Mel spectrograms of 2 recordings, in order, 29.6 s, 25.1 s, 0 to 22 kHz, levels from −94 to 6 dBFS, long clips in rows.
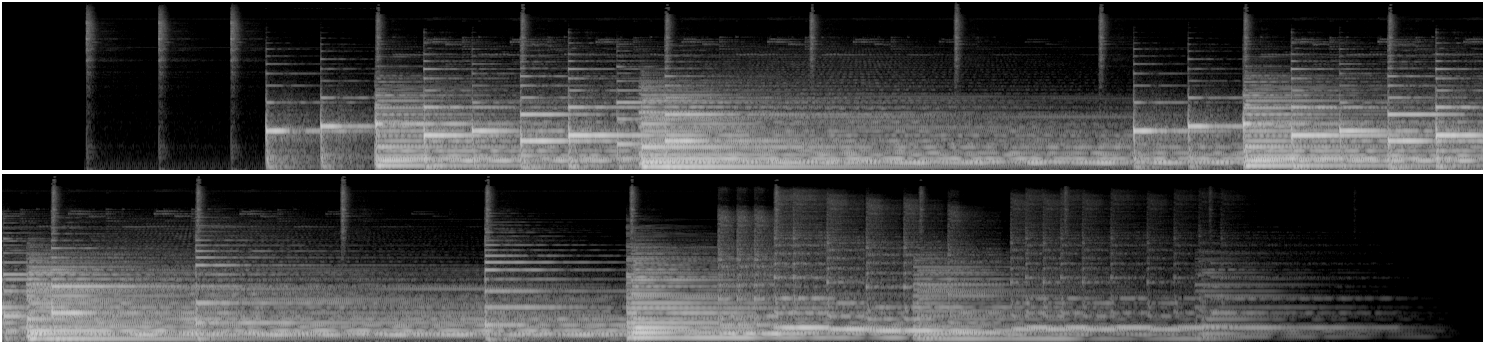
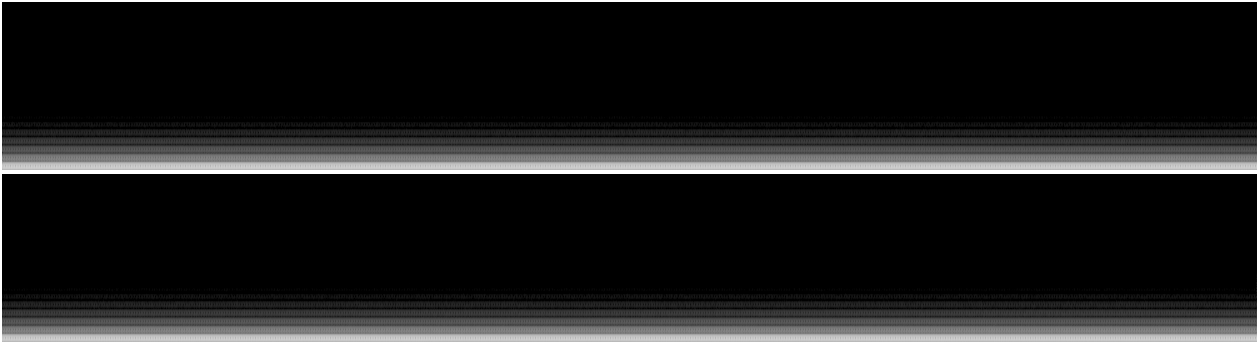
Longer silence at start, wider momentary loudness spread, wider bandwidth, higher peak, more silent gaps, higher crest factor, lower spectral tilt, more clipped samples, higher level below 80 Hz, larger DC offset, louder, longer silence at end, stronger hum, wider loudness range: first, 0.85 s vs 0 s; first, 15 LU vs 0 LU; first, 18.5 kHz vs 0.6 kHz; first, -2 dBFS vs -10 dBFS; neither; first, 20 dB vs 6 dB; second, -7.5 dB/octave vs -22.5 dB/octave; neither; second, -46 dBFS vs -16 dBFS; neither; second, -21 LUFS vs -18 LUFS; first, 1.65 s vs 0 s; neither; first, 12 LU vs 0 LU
